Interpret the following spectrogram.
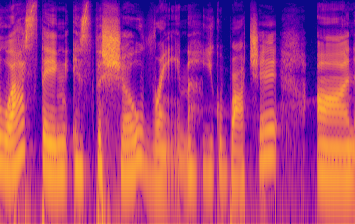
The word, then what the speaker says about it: Reign: thing is the show reign you could watch it on netflix it's spelt r-e-i-g-n like brain it's a royal show not rain like when it rains outside so basically my friend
